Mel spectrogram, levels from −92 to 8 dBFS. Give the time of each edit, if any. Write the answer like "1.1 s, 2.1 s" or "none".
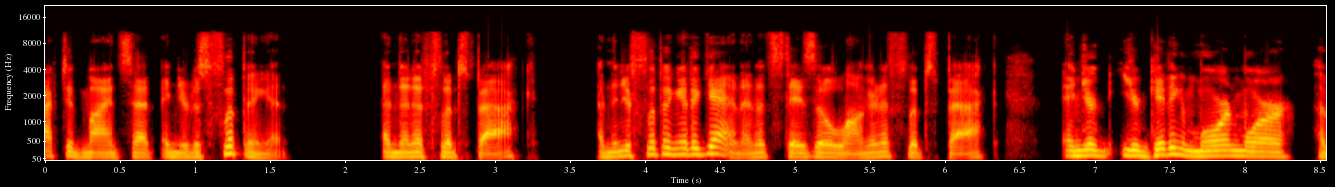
none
